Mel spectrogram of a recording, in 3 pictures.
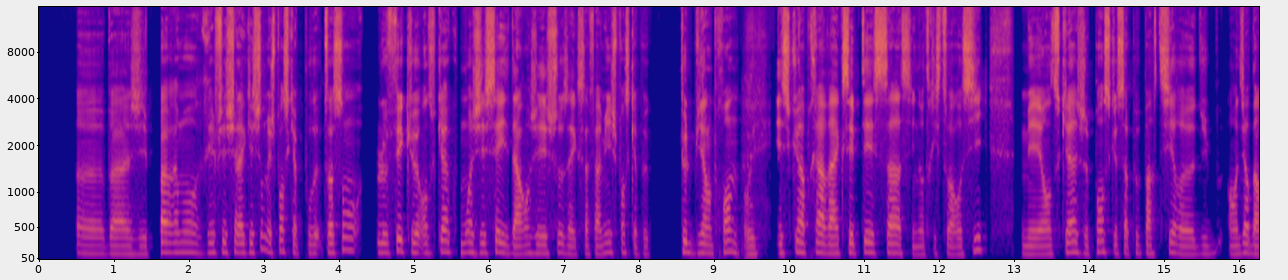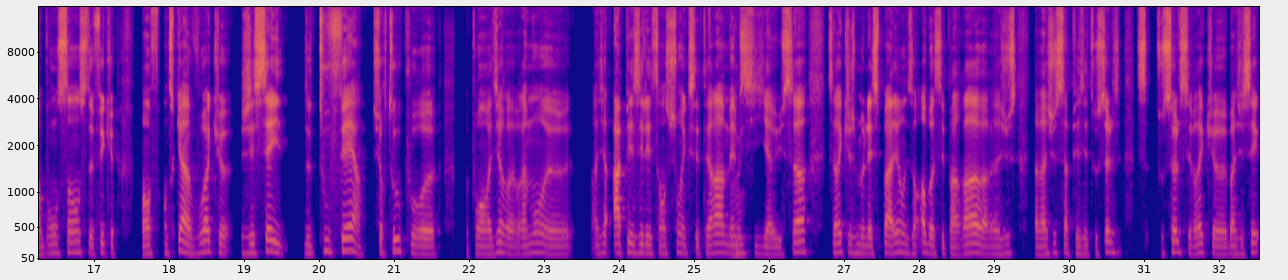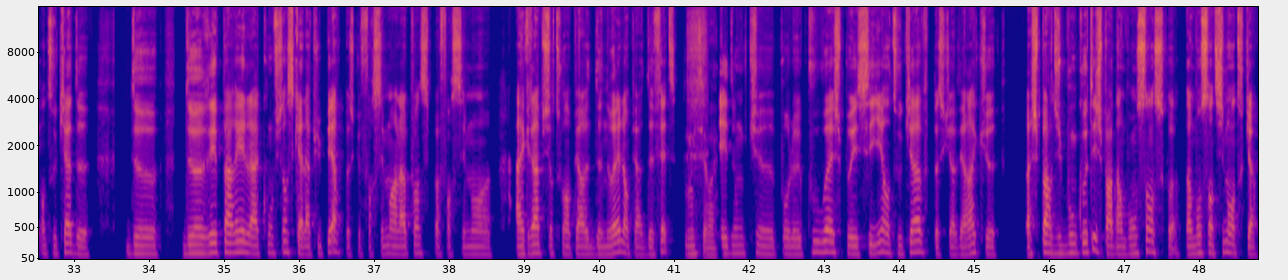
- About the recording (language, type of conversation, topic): French, advice, Comment puis-je m’excuser sincèrement après une dispute ?
- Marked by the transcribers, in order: none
